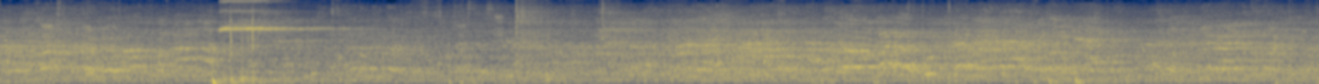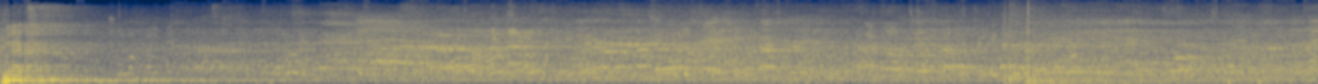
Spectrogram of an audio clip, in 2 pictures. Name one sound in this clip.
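Voices of spectators murmur and call out in a large echoing hall.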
